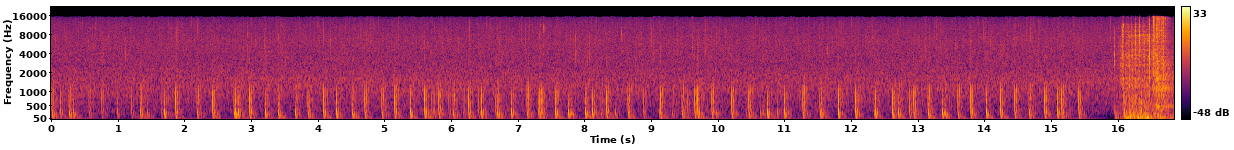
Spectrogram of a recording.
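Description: Quick footsteps run over stone paving.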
